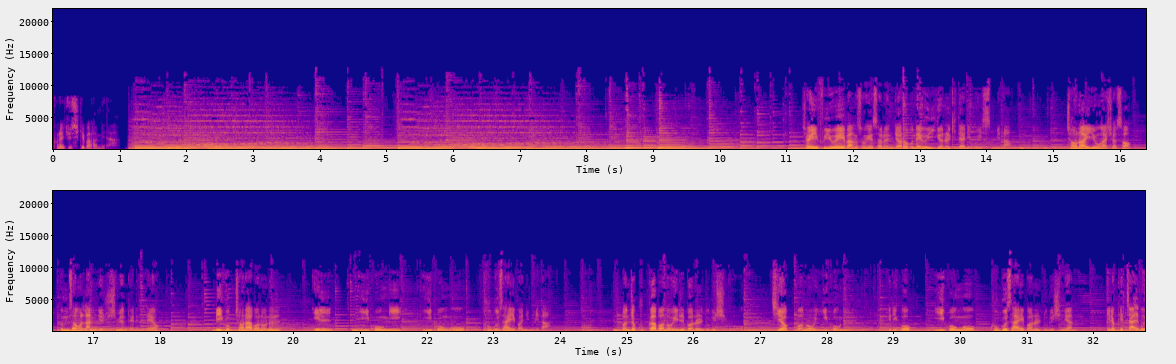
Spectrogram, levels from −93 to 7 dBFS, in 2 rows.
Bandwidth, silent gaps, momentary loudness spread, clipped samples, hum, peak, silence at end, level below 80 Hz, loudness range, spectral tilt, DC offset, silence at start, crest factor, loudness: 12 kHz; 1.00-1.05 s; 14 LU; under 0.1%; none; -6 dBFS; 0 s; -50 dBFS; 3 LU; -6.5 dB/octave; under 0.1%; 0.05 s; 20 dB; -25 LUFS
